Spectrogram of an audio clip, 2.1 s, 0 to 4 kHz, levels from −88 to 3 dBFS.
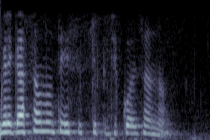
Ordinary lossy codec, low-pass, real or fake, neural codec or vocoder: none; 3.6 kHz; real; none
